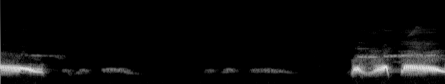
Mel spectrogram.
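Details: Decoy spotted dove used to provoke rivals, cooing. Low two-part coos open and close the stretch, a wavering note then a longer steady one, with soft faint coos between and a thin steady whistled tone behind.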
